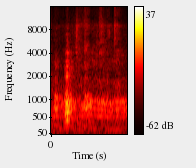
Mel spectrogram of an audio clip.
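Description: A chicken calls out close by in a Philippine outdoor setting, a few short clucking and squawking bursts in quick succession, moderately loud, with no speech over them.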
